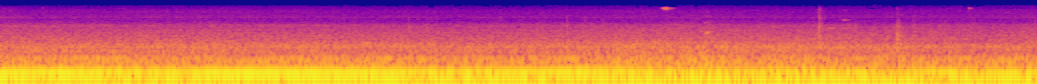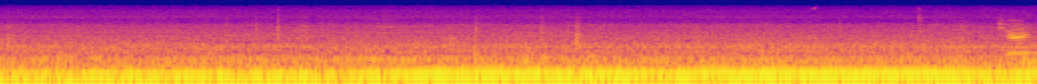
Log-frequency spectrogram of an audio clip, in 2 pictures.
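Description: Western Star truck's diesel engine heard from inside the cab, running steadily as the truck drives slowly: a deep, loud drone that dips slightly in pitch about five seconds in and comes back up a couple of seconds later.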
